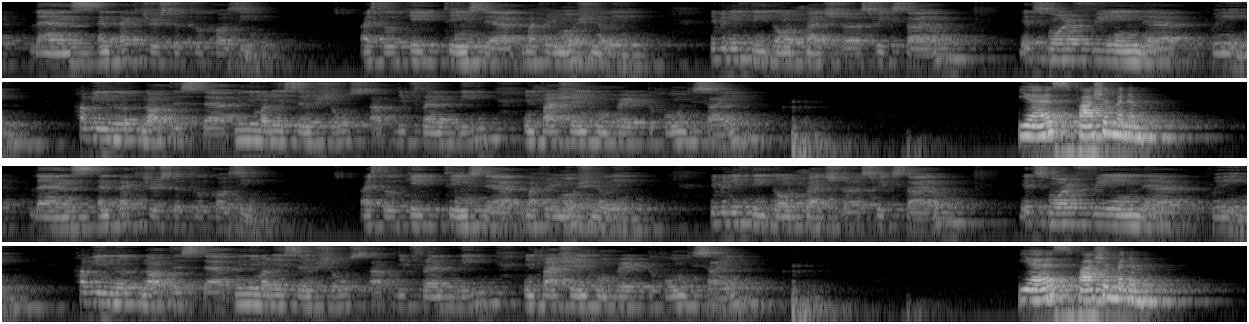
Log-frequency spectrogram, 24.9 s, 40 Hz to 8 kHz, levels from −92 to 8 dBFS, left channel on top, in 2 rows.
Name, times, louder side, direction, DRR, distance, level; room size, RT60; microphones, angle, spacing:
voice 1, 0.3-2.5 3.6-6.3 6.7-9.8 10.2-11.7 12.1-12.6 13.2-19.9, equal, 15° left, -6 dB, 3.3 m, -41 dB
voice 2, 22.6-23.9, left 1 dB, 65° left, 0 dB, 3.5 m, -25 dB
23.0 x 15.0 x 3.9 m, 1.1 s
head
